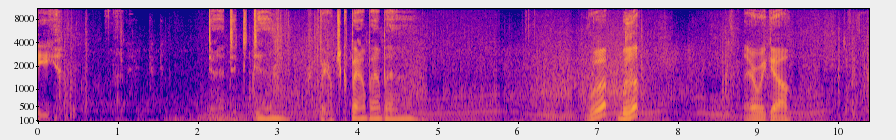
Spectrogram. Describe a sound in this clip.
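A quad bike engine hums and revs as it drives over rough ground.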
